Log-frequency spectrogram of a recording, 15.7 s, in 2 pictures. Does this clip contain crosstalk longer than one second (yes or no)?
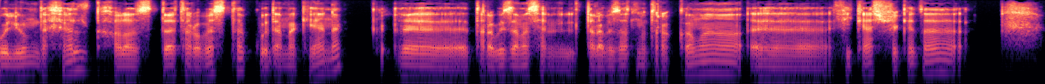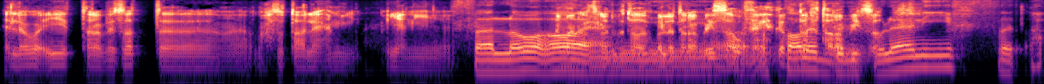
yes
